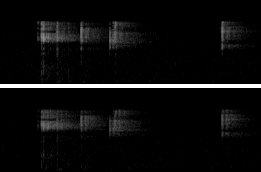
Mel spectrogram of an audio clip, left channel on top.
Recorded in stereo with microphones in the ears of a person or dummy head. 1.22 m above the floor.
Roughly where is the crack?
Centre.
